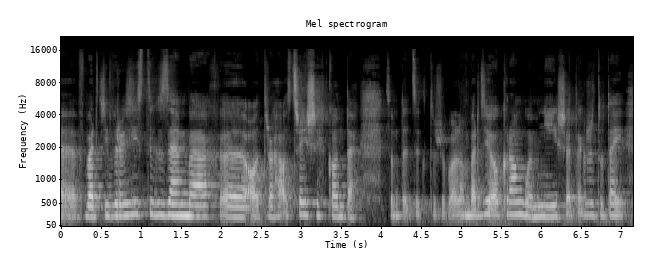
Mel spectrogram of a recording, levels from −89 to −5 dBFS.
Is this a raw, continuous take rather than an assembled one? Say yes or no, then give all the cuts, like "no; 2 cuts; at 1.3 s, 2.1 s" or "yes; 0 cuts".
yes; 0 cuts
